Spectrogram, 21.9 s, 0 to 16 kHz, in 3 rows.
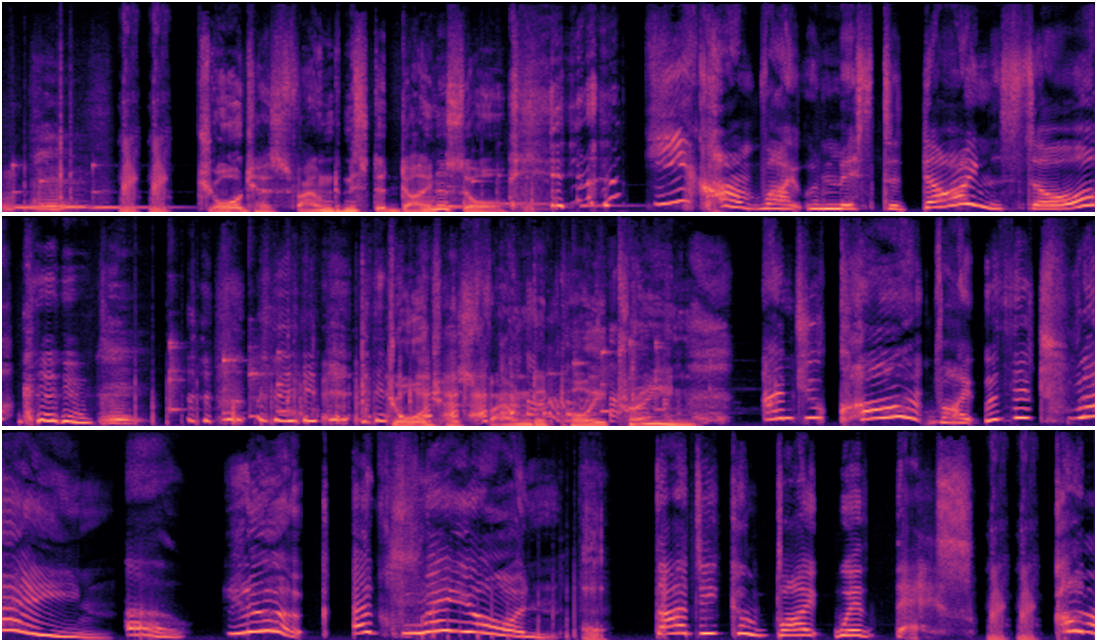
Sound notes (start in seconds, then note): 3.4 giggling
